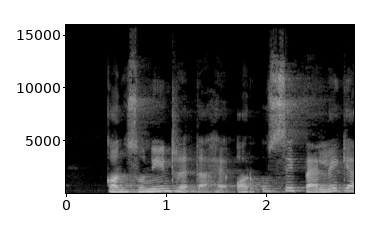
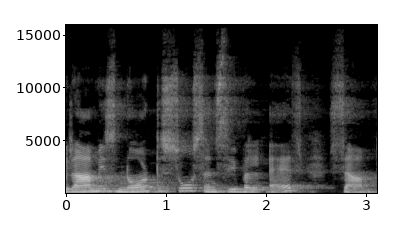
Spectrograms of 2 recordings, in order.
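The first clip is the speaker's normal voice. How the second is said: slow dictation; much slower than usual. Shown as a demonstration. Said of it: "इस तरह से कि".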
